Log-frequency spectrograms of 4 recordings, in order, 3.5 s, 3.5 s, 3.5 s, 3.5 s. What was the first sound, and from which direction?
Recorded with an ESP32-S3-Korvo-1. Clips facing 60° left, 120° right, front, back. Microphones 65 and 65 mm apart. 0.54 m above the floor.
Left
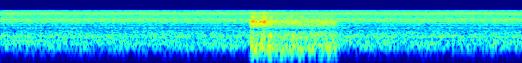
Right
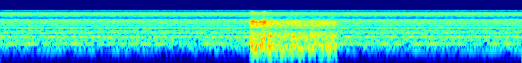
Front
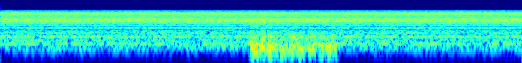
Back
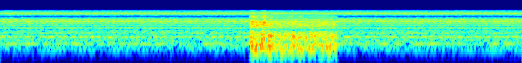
A drone, 125° right.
